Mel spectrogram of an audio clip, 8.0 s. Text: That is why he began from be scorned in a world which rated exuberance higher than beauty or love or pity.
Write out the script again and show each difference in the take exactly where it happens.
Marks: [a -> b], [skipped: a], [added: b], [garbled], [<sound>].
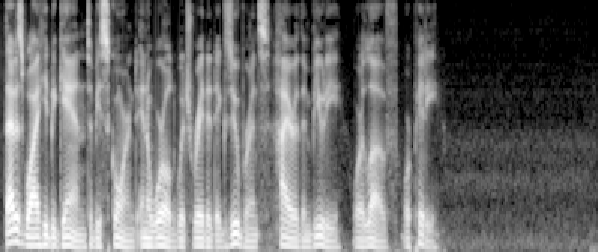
That is why he began [from -> to] be scorned in a world which rated exuberance higher than beauty or love or pity.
